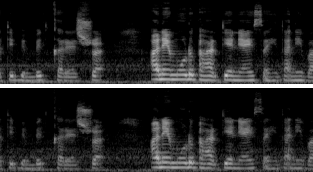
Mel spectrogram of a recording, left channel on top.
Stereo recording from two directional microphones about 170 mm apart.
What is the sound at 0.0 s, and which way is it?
A woman's voice, 15° left (ahead or behind).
